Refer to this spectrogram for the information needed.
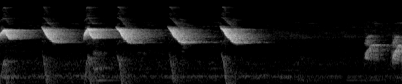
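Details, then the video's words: Wiceh bird calling vigorously in the middle of the night, giving six rapid, high, falling whistled notes in quick succession, then a pause and two lower, softer chirps at the end. "BURUNG WICEH MEMANGGIL WICEH GACOR TENGAH MALAM"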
